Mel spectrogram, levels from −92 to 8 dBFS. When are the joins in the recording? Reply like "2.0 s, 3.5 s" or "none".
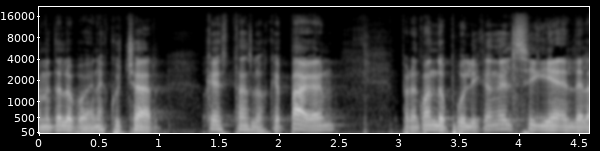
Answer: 1.4 s, 1.8 s, 3.2 s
